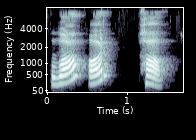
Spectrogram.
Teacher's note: निचले होठ और ऊपर के दांतों के स्पर्श से जिन वर्णों का उच्चारण होता है, वह दंतोष्ठ कहे जाते हैं। और इसमें व और फ ये दो वर्ण आते हैं। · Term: दंत्योष्ठ, दंतोष्ठ्य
